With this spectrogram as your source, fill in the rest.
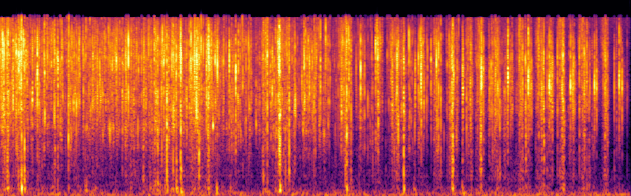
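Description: A hollow pouch of pink heart-shaped plastic bubble wrap, held in both hands, is squeezed and scratched with long acrylic nails. It makes a dense, bright crinkling full of sharp little cracks and crunchy pops that become sparser and more separated toward the end.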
